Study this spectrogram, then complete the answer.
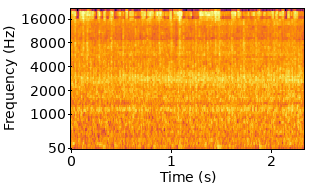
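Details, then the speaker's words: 1957 Ford 841 tractor with a Chinese replacement carburetor: steady low even firing with no misses or knocks; running pretty stable, owner wants about 2,000 RPM. "So anyway, got it running pretty stable right now."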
